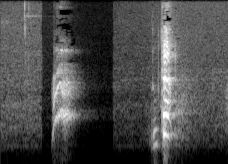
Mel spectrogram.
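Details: Five-month-old toy poodle puppies during home training against play biting; two short, high yelping barks about a second apart, the second sharper and louder, with quiet between.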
